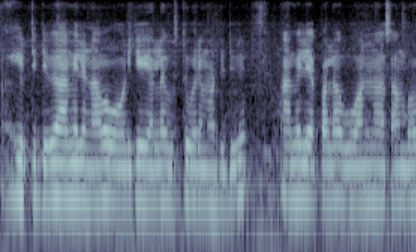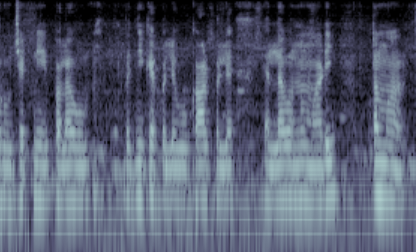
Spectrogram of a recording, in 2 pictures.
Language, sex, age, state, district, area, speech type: Kannada, male, 18-30, Karnataka, Koppal, rural, spontaneous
